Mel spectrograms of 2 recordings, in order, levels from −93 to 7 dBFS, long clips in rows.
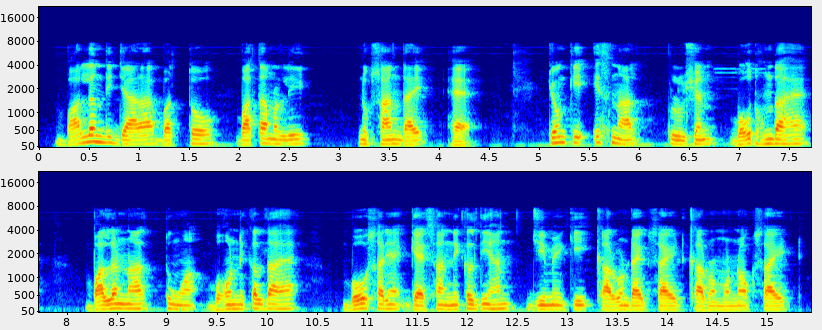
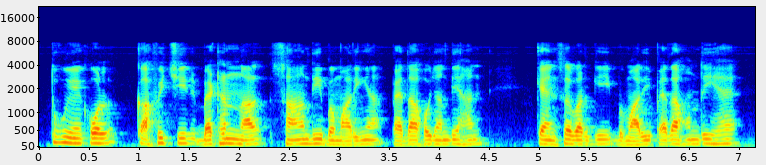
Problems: none marked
